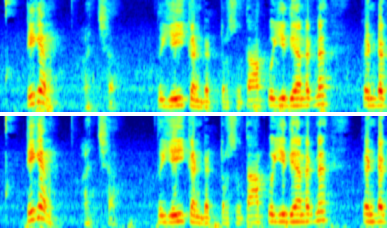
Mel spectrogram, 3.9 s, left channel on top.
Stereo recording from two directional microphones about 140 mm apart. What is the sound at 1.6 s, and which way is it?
A woman's voice, 30° right (ahead or behind).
